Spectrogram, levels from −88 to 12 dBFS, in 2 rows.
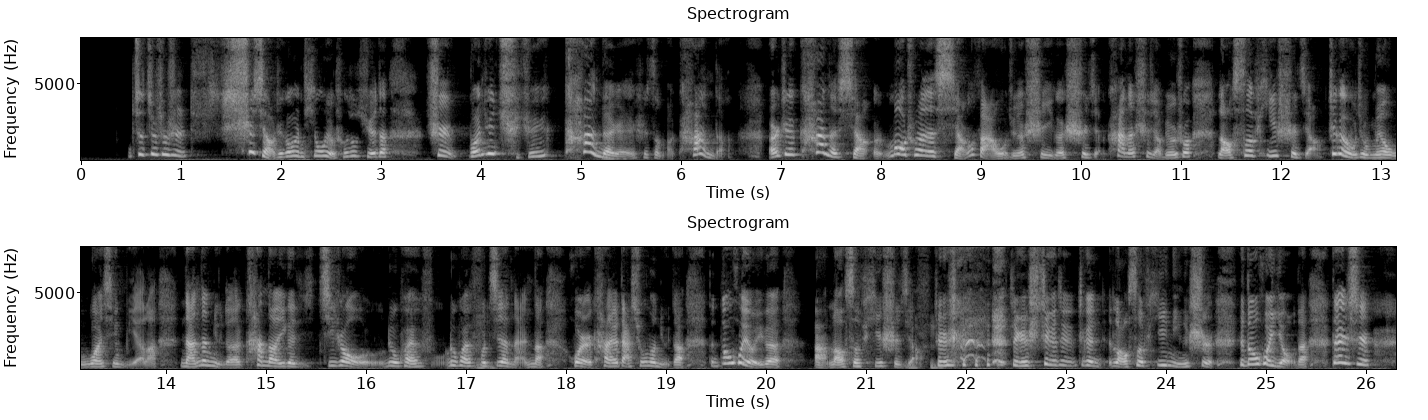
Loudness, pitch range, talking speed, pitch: -22 LUFS, 260-440 Hz, 315 characters per minute, 320 Hz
